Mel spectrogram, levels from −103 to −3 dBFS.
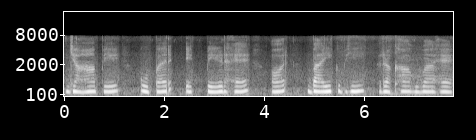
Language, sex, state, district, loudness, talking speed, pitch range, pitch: Hindi, female, Chhattisgarh, Raipur, -17 LUFS, 90 wpm, 210-220 Hz, 215 Hz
